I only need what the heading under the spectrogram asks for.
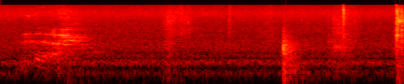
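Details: During removal of a honey bee hive from an old Donna, Texas home, a faint drone runs beneath loud knocks, scraping and brief rustling noises of the work.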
